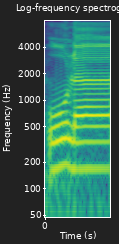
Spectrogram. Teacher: pada lafal ulaika unya tidak boleh kita panjangkan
